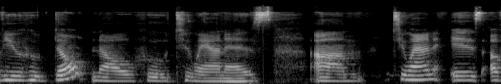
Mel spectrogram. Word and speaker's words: Thuasne: And yes, it's pronounced two like the number two then an or, um, if you are from Europe, it's Tuan.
